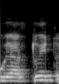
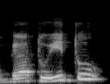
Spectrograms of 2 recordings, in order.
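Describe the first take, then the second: First: "gratuito" with stress on the u; pronunciation option demo. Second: "Gratuito" with stress on the i, rising; pronunciation option demo. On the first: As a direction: say "gratuito" as "gra-TÚI-to". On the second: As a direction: say "Gratuito" as "gra-tu-Í-to". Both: Shown as a demonstration. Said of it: "Como que eu falo?".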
